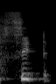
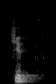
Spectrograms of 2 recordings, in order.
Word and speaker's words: cit: and we know that we use the letter c for the cha sound okay so it is not sit anymore but it is chit okay and in all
